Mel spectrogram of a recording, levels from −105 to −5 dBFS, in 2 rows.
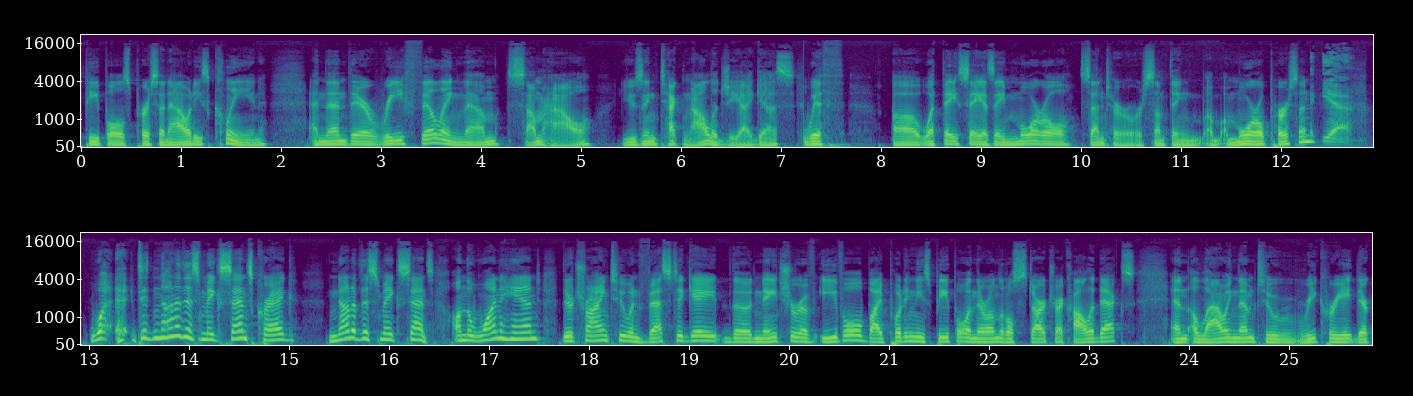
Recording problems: none

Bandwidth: 17.5 kHz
